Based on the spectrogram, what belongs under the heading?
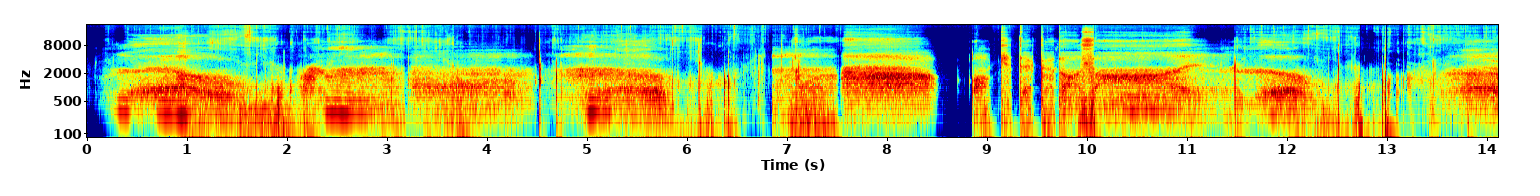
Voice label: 耳舐め目覚ましボイス, ASMR

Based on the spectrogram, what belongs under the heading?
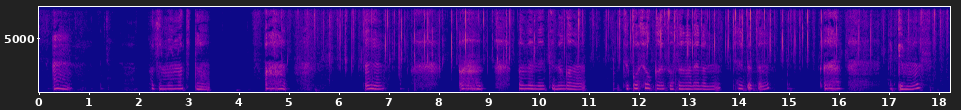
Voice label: オナニーしながら自己紹介

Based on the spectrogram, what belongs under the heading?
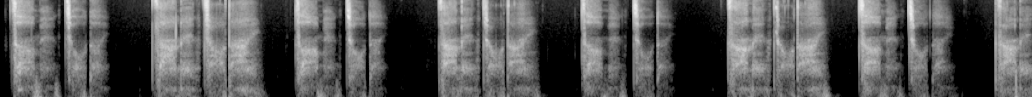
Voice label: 淫語連呼 ザーメンちょうだい

